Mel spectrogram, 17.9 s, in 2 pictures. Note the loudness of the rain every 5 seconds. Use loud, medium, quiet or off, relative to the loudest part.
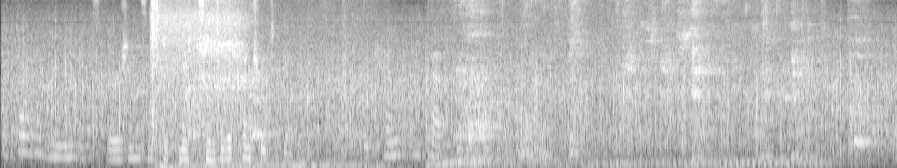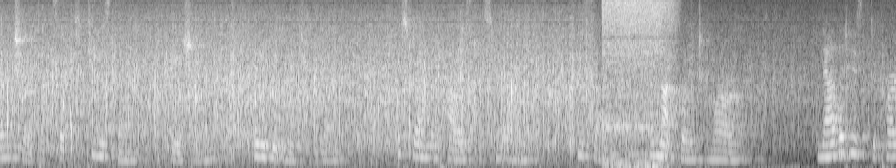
loud, loud, loud, quiet.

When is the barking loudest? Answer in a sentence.
The volume of the barking peaks at 5 seconds.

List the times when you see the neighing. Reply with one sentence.
You can hear the neighing from 1.4 to 2.5 s and from 14.9 to 15.8 s.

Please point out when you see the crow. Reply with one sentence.
The crow can't be heard in this clip.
